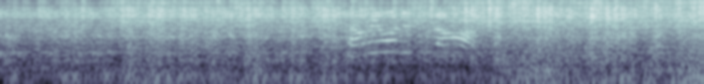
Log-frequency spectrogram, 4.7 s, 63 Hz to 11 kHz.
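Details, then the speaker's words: Newly rebuilt '65 Ford Falcon engine, second start attempt after first rough run; uneven lumpy rumble with no steady beat, catching and stumbling, rough on start; possibly flooded with fuel, so carburetor mixture turned down, unconfirmed. "right crank it that feels awfully rough it is so the engine is not quite starting there's a possibility that it could be flooded with fuel"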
